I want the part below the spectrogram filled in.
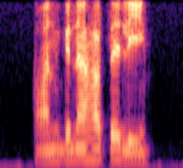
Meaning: invaluable, priceless, inestimable
- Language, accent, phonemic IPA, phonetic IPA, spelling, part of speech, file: Armenian, Eastern Armenian, /ɑnɡənɑhɑteˈli/, [ɑŋɡənɑhɑtelí], անգնահատելի, adjective, Hy-անգնահատելի.ogg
